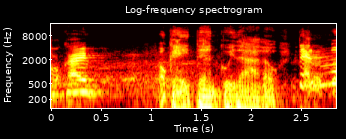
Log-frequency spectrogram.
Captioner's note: audience laughs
